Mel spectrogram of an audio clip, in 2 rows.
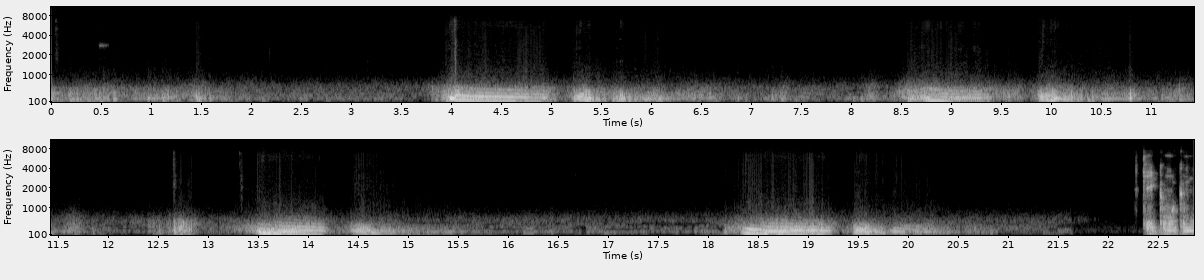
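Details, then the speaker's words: Rhonchi heard during auscultation teaching: low-pitched, rumbling, snoring-like sounds with each breath, about 13 breaths a minute, attributed to air passing through narrowed airways. "si ustedes recuerdan en bcr esta estas vías aéreas se encontraban con una luz disminuida entonces el paso del aire producirá cierto cierto sonido característico"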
